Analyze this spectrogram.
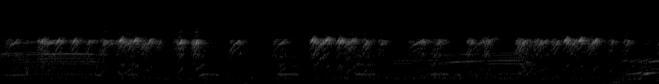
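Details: Young long-eared owls in a nest near Missoula, fed by their mother with food passed from the male. Dense runs of shrill, squeaky chirps repeat in clusters, with a faint lower harmonic tone now and then.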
